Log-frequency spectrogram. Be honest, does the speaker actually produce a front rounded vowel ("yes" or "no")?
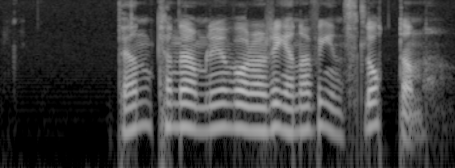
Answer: no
